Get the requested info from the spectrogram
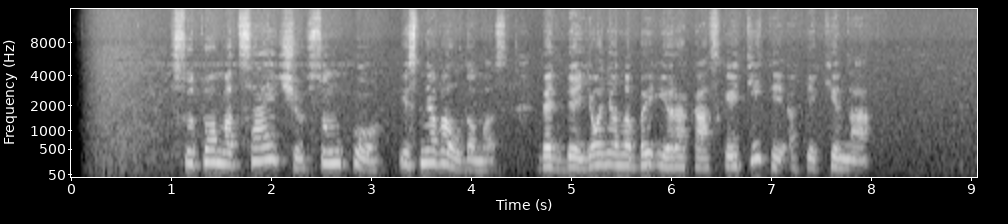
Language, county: Lithuanian, Klaipėda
